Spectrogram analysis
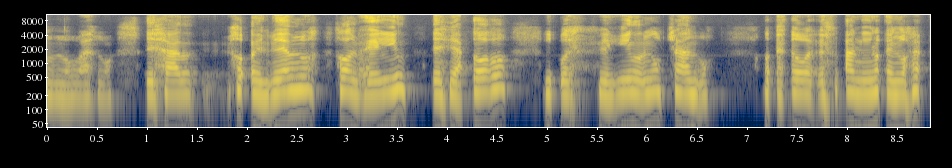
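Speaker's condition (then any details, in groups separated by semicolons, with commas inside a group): Moebius syndrome, congenital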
